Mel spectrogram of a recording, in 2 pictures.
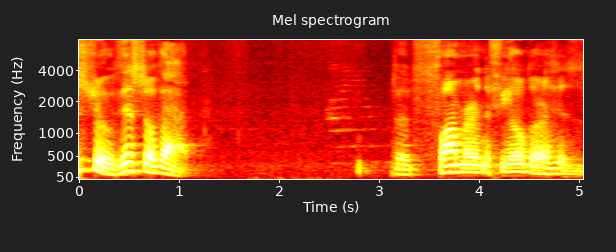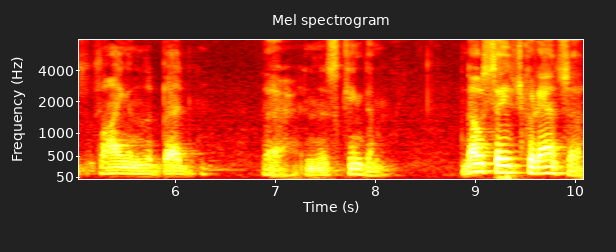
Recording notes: This podcast was recorded live at The Ashram in Mount Eliza on the 1st of July, 2023.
